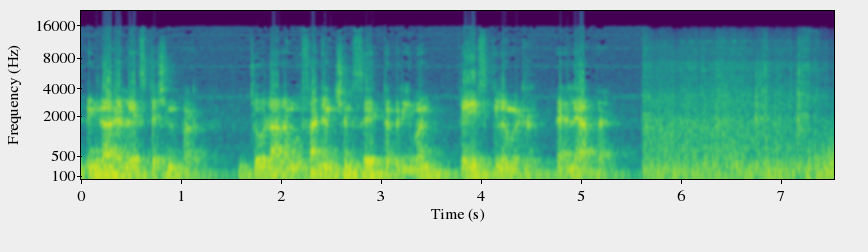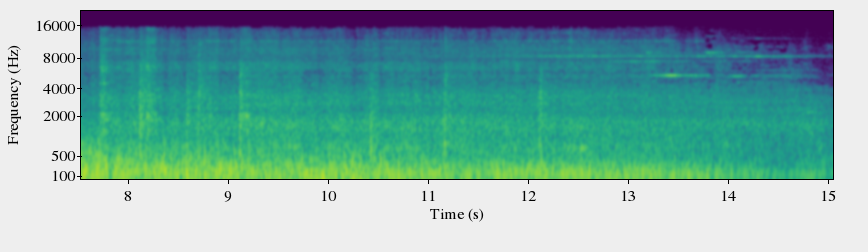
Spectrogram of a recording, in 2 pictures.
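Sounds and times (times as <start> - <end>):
train rumbling on rails: 5.5 - 15.0
wheels clicking over rail joints: 5.7 - 9.4.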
